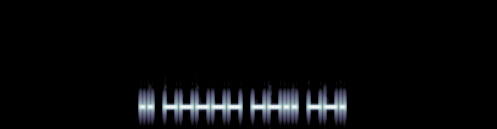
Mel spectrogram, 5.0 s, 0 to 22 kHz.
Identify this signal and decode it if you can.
Morse code, heard as a keyed tone, about 30 wpm, 700 Hz. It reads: I0ZG
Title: DXCC-100 Call Signs - 4 Characters - 30wpm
